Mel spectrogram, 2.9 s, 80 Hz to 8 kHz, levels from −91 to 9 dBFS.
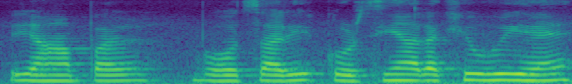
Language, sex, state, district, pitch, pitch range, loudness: Hindi, female, Punjab, Pathankot, 205 Hz, 200-215 Hz, -13 LUFS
